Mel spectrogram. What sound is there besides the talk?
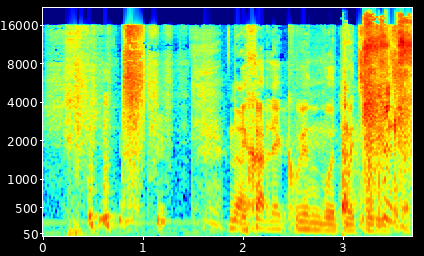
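sneeze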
